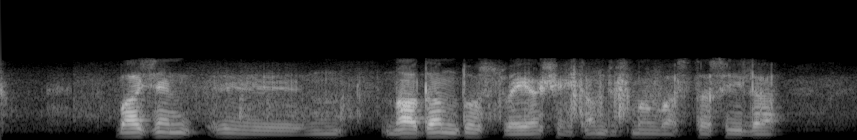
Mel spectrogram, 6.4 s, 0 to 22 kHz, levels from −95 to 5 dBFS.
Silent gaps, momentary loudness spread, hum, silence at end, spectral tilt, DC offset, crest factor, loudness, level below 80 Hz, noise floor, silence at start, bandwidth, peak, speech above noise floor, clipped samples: none; 18 LU; none; 0.6 s; -0.5 dB/octave; under 0.1%; 24 dB; -30 LUFS; under -90 dBFS; -57 dBFS; 0 s; 4 kHz; -8 dBFS; 27 dB; under 0.1%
